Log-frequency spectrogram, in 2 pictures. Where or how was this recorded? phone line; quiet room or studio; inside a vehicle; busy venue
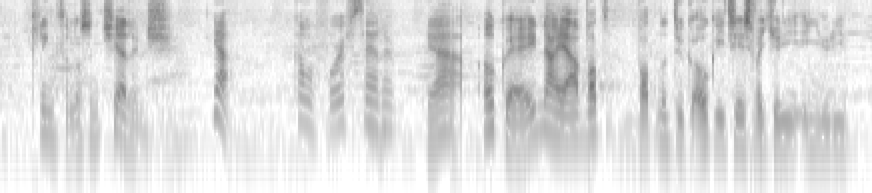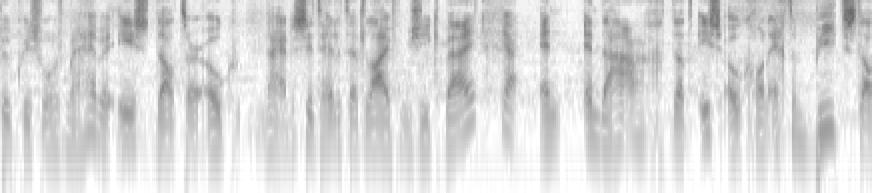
busy venue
